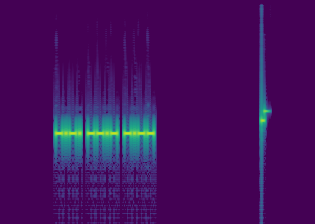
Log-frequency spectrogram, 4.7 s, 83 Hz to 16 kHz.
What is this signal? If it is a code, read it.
Morse code, heard as a keyed tone, about 36 wpm, 700 Hz. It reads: CQY
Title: USA Call Sign Postfixes - 3 Letters 35wpm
